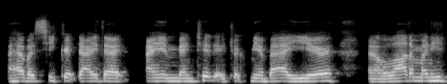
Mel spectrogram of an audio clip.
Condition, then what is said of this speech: Deafness. And my speech is okay. I still have an accent, but I've been doing speech therapy for years.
